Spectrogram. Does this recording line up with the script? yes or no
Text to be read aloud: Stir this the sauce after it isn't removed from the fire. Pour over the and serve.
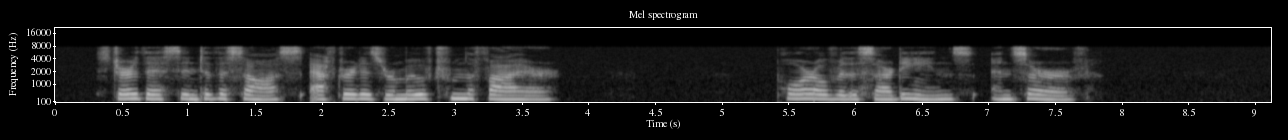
no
